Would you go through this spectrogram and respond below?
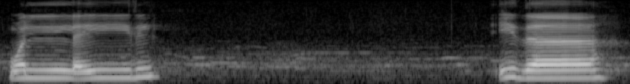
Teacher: ذال کو نرمی اور مد کرتے ہوئے اس کو ادا کریں گے، کیونکہ دال سے آگے الف ہے، یہ الف مدہ ہے، الف سے پہلے والے حرف پر زبر ہو تو وہ الف مدہ ہوتا ہے۔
